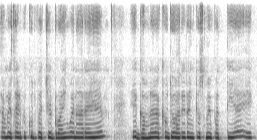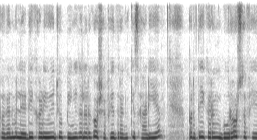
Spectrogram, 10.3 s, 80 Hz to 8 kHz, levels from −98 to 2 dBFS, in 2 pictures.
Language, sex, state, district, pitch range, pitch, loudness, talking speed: Hindi, male, Andhra Pradesh, Guntur, 245-260 Hz, 255 Hz, -27 LUFS, 220 wpm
